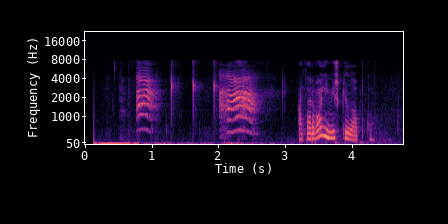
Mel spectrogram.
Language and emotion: Russian, neutral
